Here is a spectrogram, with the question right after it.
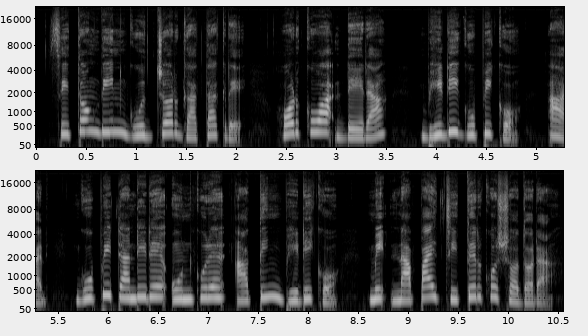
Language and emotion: Santali, neutral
